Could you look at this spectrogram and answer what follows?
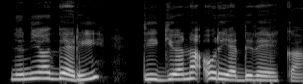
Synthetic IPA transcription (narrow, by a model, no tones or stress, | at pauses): ɲoniɔðɛɾi | tiɡiɔnaʔoɾeadɪɾɛka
